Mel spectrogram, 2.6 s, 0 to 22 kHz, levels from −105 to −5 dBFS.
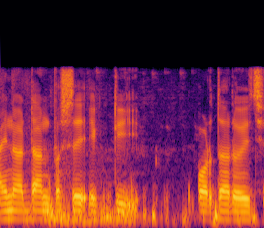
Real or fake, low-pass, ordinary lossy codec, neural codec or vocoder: real; 7.2 kHz; none; none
